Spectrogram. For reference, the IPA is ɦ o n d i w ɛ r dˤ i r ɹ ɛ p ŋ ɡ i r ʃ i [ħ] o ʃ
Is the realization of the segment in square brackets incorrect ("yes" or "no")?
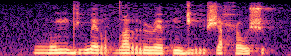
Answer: no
